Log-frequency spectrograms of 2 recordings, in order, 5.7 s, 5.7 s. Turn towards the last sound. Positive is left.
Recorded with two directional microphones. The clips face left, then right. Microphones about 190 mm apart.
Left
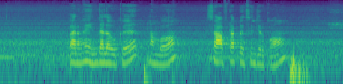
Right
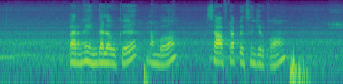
turn(degrees=-30)  # may be behind; listen again after turning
